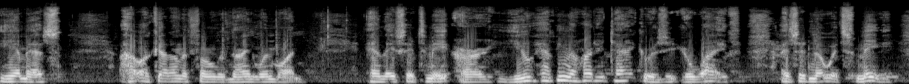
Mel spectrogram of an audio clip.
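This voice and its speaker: This man has a medium-pitched voice and talks at a moderate pace. There is noticeable background noise. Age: 80s+. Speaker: aging advocate, award winner. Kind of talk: personal testimony.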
